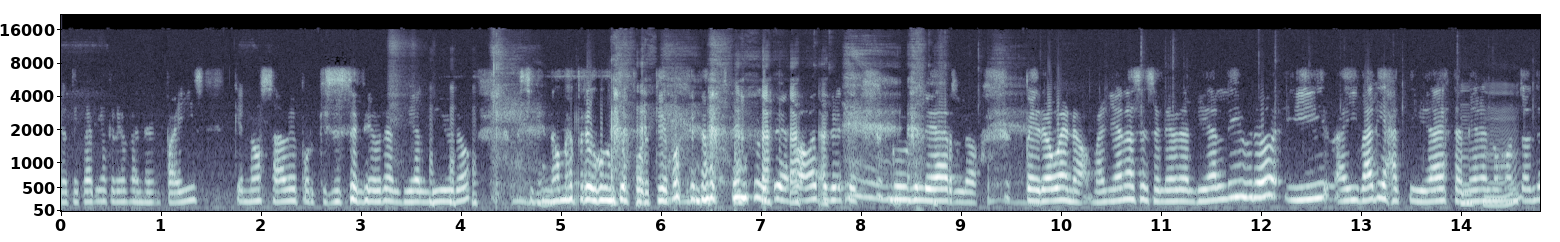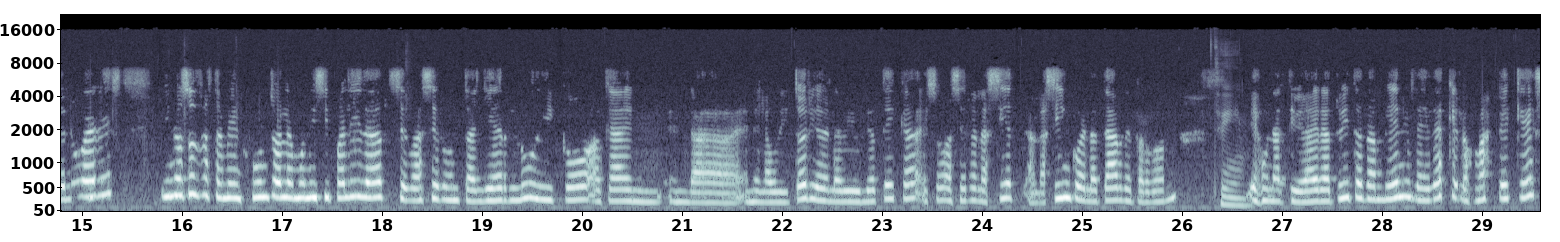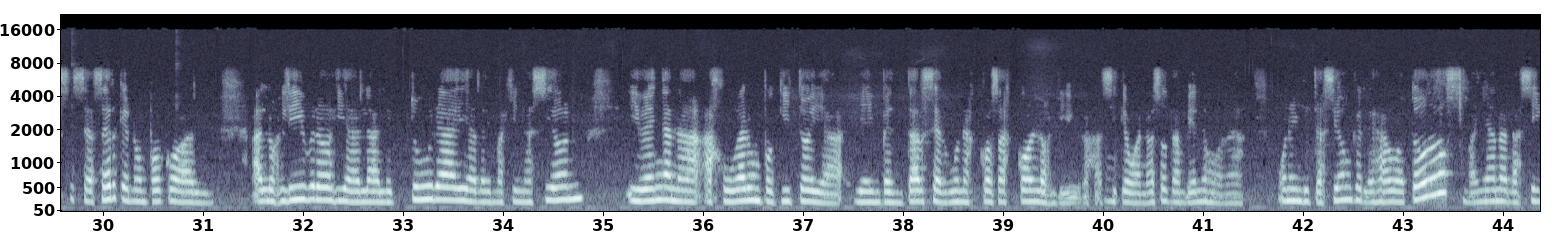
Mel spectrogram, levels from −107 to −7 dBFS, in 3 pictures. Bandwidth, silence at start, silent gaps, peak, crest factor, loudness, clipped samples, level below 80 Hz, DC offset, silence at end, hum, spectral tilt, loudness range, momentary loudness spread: 15.5 kHz; 0 s; none; -4 dBFS; 14 dB; -19 LUFS; under 0.1%; -56 dBFS; under 0.1%; 0 s; none; -5 dB/octave; 6 LU; 12 LU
